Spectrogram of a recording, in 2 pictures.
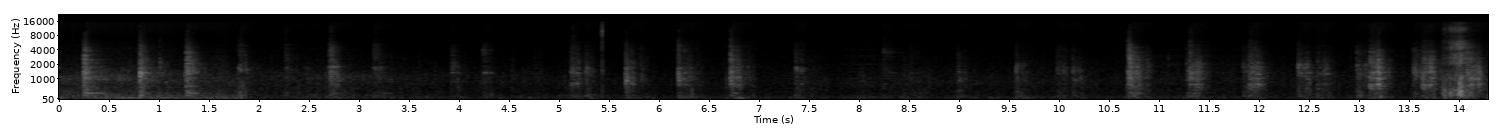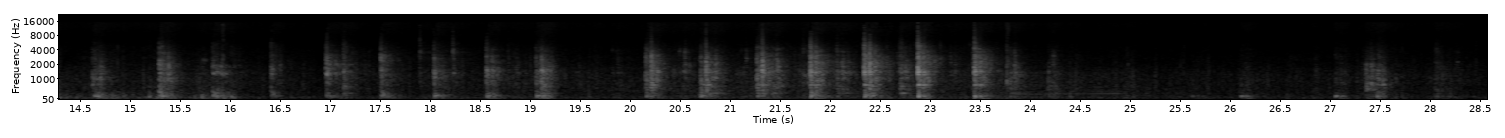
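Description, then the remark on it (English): Irregular hammering and knocking from a man working on concrete forms before 8 o'clock on a Saturday morning, sharp wooden and metallic taps coming in uneven bursts, moderately quiet, with no talking. “This guy out here working on these concrete farms. Not even 8 o'clock on a Saturday morning.”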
